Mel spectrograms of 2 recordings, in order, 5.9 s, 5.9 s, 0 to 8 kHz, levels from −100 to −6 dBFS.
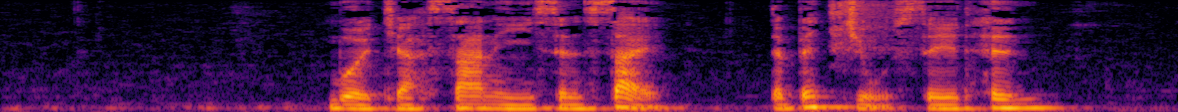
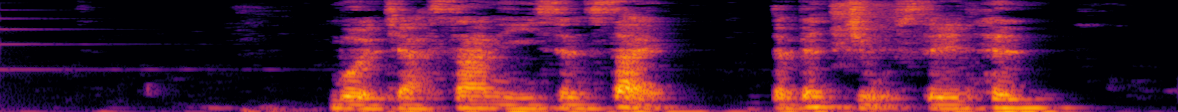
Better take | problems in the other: first | noise reduction (classical method WPE with log-MMSE)

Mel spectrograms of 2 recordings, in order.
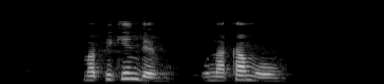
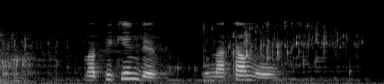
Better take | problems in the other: first | background sound (Bathtub (filling or washing) / Water); 14 dB below the speech

